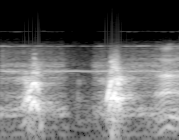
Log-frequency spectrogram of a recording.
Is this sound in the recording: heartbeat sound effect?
no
